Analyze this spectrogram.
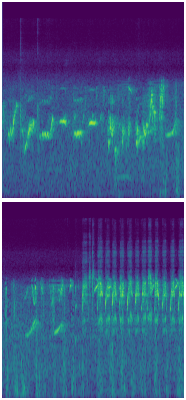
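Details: Afternoon lure song from an actively singing white-rumped shama, used to get silent shamas singing: mixed whistles and chattering notes, ending in a fast, steady run of sharp high pulses.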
